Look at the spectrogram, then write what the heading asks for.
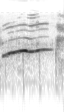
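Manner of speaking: long, very high cooing squeal; high crowd "aww". Retold or imitated. Venue crowd reacts to the friends meeting, high cooing squeal. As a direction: imitate a crowd going aww.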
